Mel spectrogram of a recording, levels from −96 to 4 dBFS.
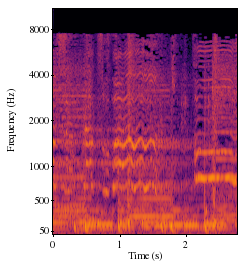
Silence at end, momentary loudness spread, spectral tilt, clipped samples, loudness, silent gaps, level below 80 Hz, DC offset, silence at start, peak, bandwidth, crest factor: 0 s; 4 LU; -5 dB/octave; under 0.1%; -26 LUFS; none; -42 dBFS; 0.2%; 0 s; -12 dBFS; 8 kHz; 14 dB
